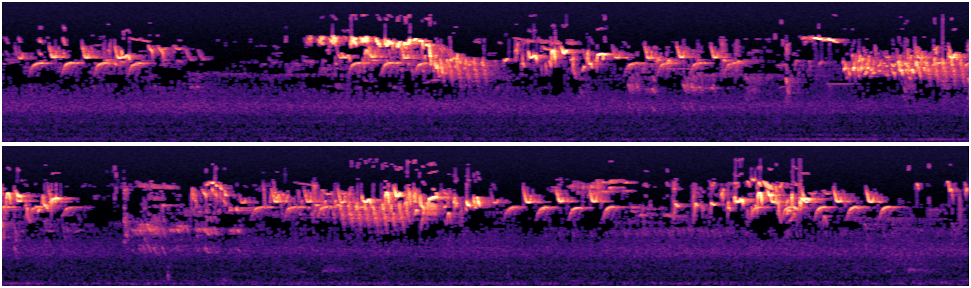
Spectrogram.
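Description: Faint birdsong: small birds chirping in quick series of short high notes, in bouts a few seconds long with short pauses between.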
